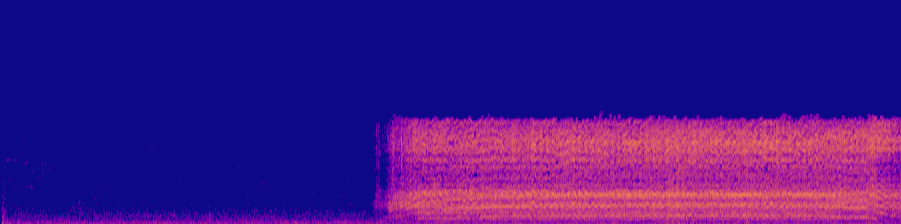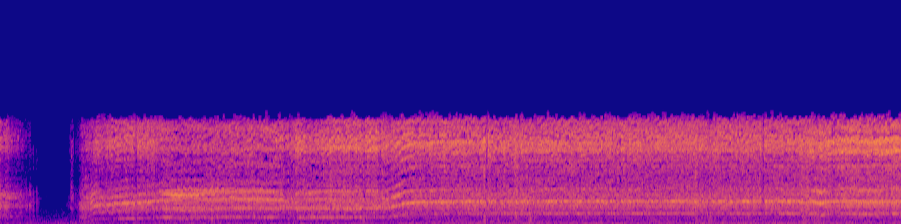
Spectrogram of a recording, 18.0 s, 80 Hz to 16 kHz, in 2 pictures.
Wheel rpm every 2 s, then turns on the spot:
0, 20, 150, 160, 70, 150, 200, 230, 230.
8-10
